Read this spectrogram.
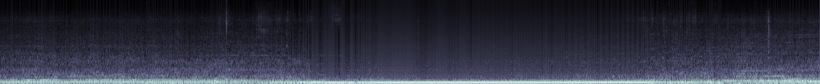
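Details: Subaru WRX after wheel bearing replacement: steady low road rumble swelling as the car gains speed, no growl or hum from the wheels; noise gone, normal road noise.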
